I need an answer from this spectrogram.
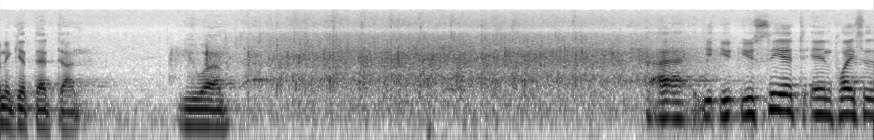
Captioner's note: applause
